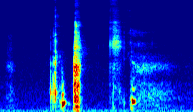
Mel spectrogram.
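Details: Suppressed sneezes after waking, kept quiet so as not to disturb others: quiet, clipped bursts with short catches of breath, held back through a closed mouth.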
